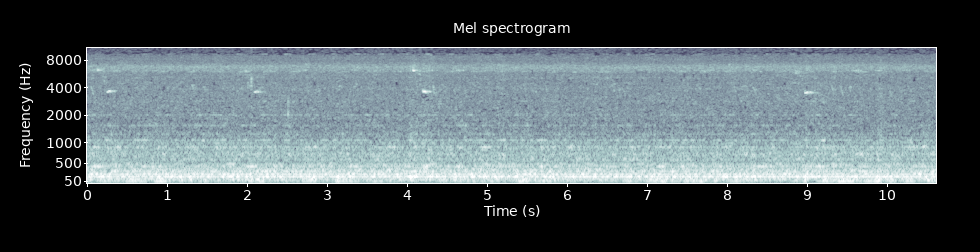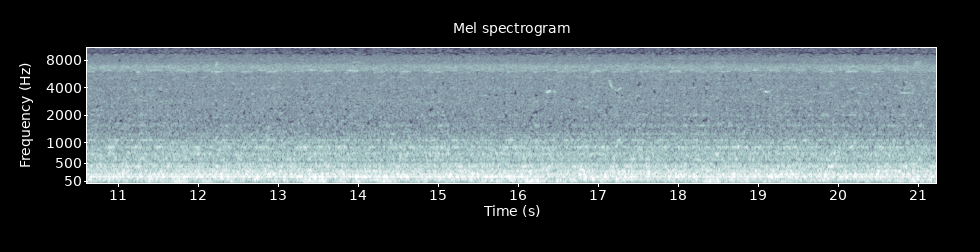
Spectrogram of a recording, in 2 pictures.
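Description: An outdoor air conditioner unit hums steadily.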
